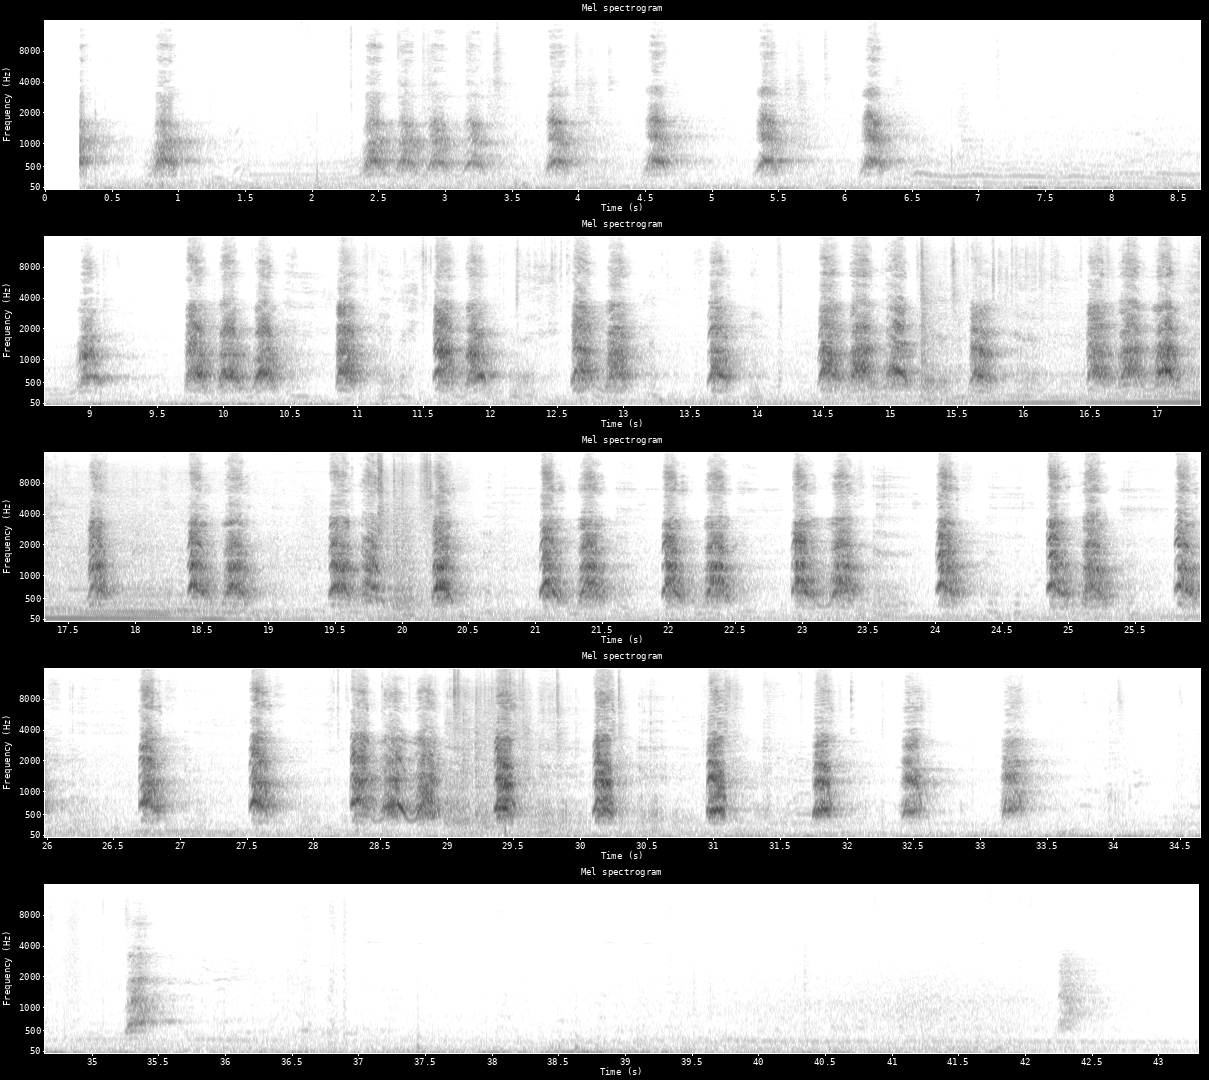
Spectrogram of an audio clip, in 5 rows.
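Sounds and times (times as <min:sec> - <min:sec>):
dog barking: 0:00.2 - 0:01.3, 0:02.4 - 0:06.7, 0:08.9 - 0:33.7, 0:35.2 - 0:35.8, 0:42.2 - 0:42.7.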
